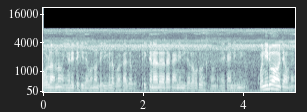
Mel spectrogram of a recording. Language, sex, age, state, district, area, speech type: Assamese, male, 45-60, Assam, Golaghat, rural, spontaneous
